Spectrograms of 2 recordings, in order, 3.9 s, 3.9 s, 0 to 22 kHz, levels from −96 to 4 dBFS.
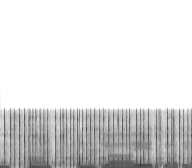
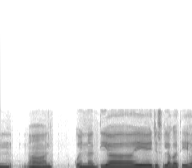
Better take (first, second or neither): second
